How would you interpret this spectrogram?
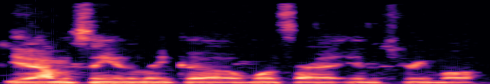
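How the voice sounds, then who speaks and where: A man with a fairly low voice co-hosts a casual gaming podcast, chatting in a loose, rambling way full of fillers. He talks into a home streaming mic. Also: fairly even intonation, quick pace, a little hiss or hum, poor audio. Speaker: podcast co-host. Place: hurricane-prone US city.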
